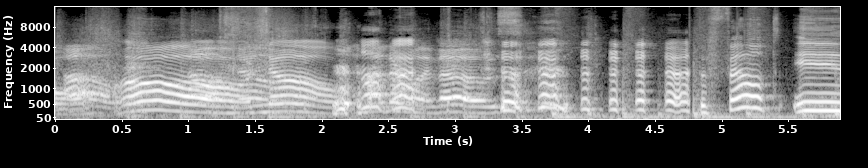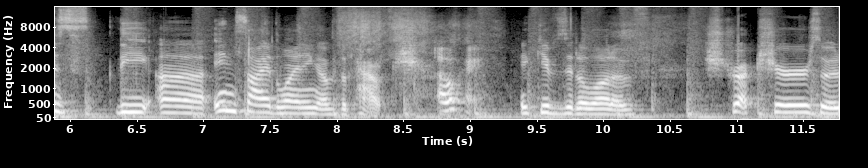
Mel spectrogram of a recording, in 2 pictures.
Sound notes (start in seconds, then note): 3.6 laughs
